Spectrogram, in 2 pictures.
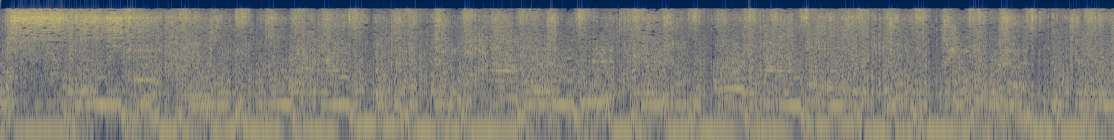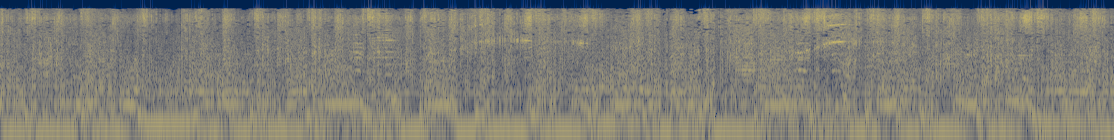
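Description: Live roots reggae band playing, with a heavy, repeating bass line under drums and keyboard.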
